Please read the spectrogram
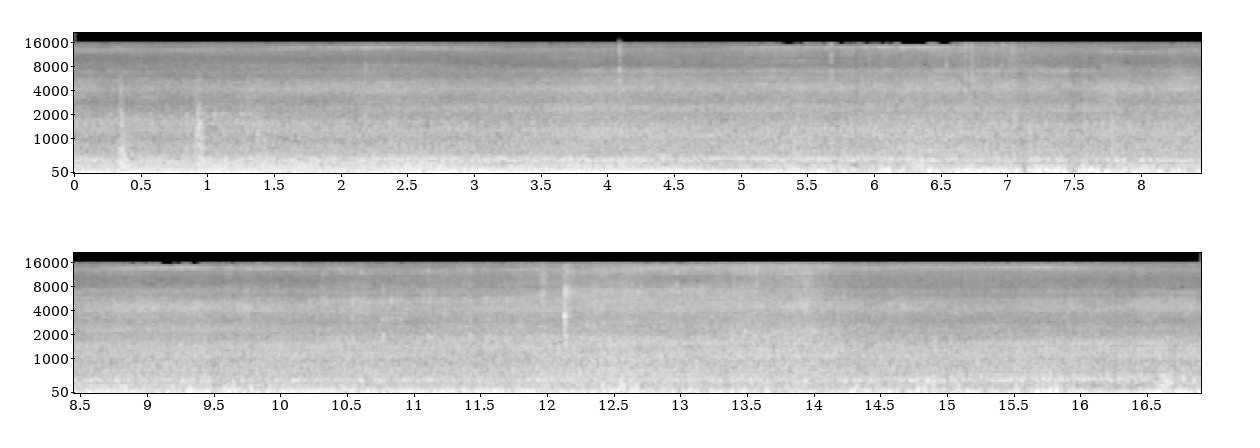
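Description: Long-reach excavator's diesel engine running steadily as it swings its arm and dredges, with wind buffeting the microphone.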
